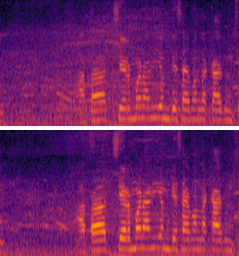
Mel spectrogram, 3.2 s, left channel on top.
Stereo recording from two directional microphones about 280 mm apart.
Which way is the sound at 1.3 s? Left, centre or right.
Right.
